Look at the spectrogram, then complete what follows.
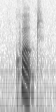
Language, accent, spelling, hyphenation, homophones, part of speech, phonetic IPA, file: English, General American, quote, quote, coat, noun / verb / particle, [kʰwoʊt], En-us-quote.ogg
- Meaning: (noun) 1. A statement attributed to a person; a quotation 2. A quotation mark 3. A summary of work to be done with a set price; a quotation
